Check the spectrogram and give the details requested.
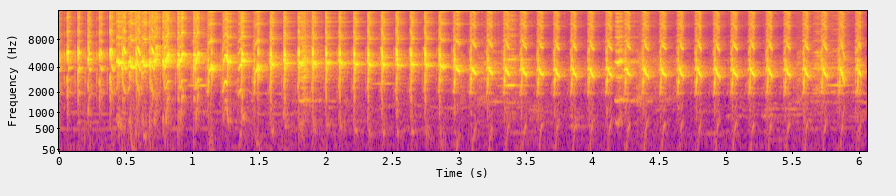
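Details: Lovebird delivering a long ngekek trill, an unbroken run of fast, harsh, high chattering pulses, about four per second, slowly sliding lower in pitch across six seconds.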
